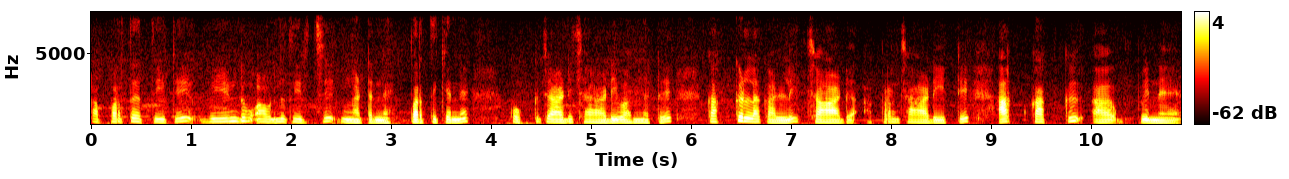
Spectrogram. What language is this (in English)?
Malayalam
